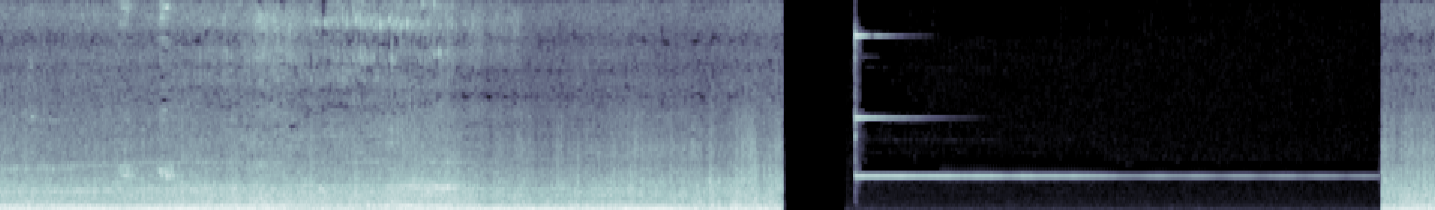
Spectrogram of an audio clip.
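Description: Motorcycle engine running steadily with road and wind noise. About six and a half seconds in, the sound cuts out abruptly, and a single bell-like ding rings out and slowly fades over about four seconds before the riding noise returns.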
